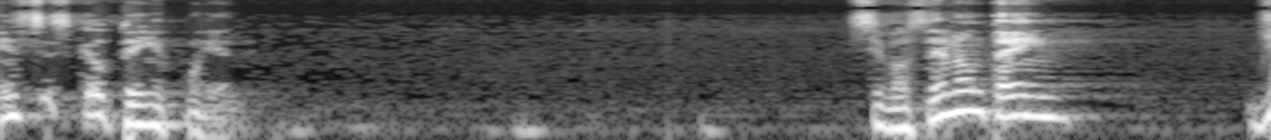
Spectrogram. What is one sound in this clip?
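A man speaks with emphasis into a microphone, heard through a loudspeaker in a large room.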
